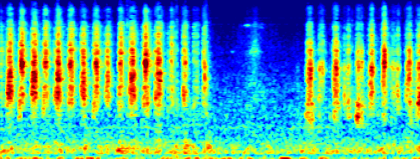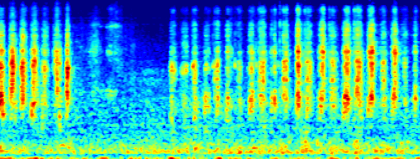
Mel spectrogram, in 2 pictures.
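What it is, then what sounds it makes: Scratch-art paper being scratched. A wooden stylus makes rapid scratching strokes across a black coated scratch-art paper page in a spiral pad. Quick, bright, rasping scratches come in three steady runs, separated by two short pauses of near silence.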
